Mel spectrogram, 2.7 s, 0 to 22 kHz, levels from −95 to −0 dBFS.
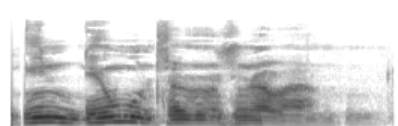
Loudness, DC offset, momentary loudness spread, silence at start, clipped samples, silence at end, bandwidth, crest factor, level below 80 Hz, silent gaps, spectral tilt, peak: -28 LUFS; under 0.1%; 10 LU; 0.05 s; under 0.1%; 0.45 s; 11 kHz; 16 dB; -66 dBFS; none; -7 dB/octave; -12 dBFS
